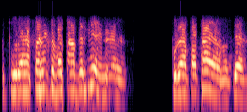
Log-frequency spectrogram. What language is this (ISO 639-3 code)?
mai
